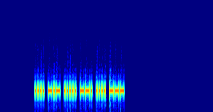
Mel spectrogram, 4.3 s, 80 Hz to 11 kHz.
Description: Morse code, heard as a keyed tone, about 47 wpm, 700 Hz. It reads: HK5GHO
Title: DXCC-100 Call Signs - 6 Characters - 45wpm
